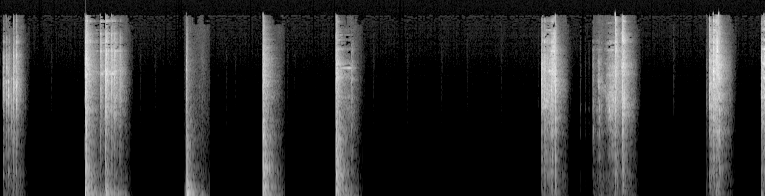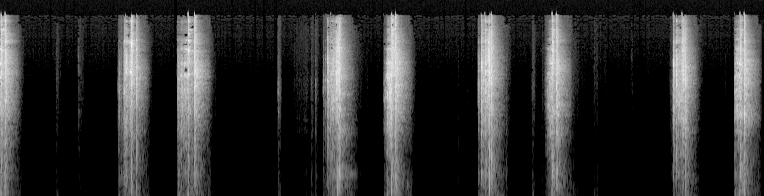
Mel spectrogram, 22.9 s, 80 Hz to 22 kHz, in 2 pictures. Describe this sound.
Expandable Baton Sounds
Recorded sounds of an expandable baton. An expandable baton is a baton with a metal rod that can slide in and out of the inside of the handle.
Miscellaneous sounds at the beginning (in order)
1. Lightly shaking the baton
2. Dropping the baton
3. Hitting a pillow with the baton
4. Hitting wood with the baton (the side of my bunk bed)
5. Hitting the ground with the baton
The rest of the sounds (12) are just
expanding the baton and closing the baton.
wood, metal, pillow, melee, hitting, sliding, drop, security, police, hit, thud, no-background-noise, police-weapon, baton, thuds, thump, weapon, impact, expandable-baton, beating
